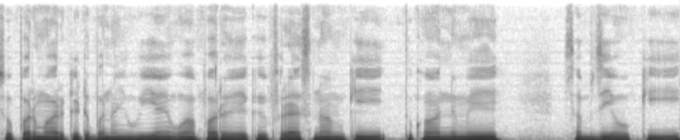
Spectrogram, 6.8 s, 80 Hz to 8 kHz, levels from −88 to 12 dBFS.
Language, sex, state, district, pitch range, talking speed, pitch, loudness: Hindi, male, Chhattisgarh, Sukma, 130-135 Hz, 130 wpm, 135 Hz, -15 LUFS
